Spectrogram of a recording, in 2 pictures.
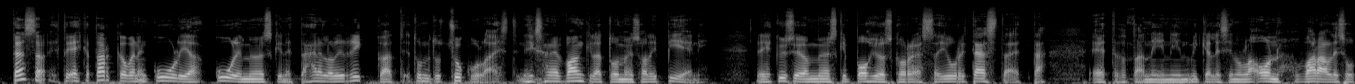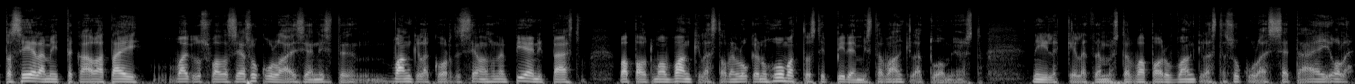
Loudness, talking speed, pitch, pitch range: -25 LUFS, 140 wpm, 125 Hz, 115-135 Hz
